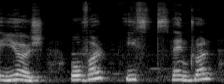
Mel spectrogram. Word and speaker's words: Yaas: Cyclonic storm यश pronounce एज ए यश over east central bay of Bengal पे ये reach करेगा।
